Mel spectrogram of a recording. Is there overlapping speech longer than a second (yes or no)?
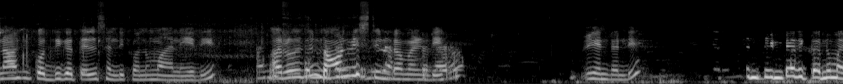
yes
